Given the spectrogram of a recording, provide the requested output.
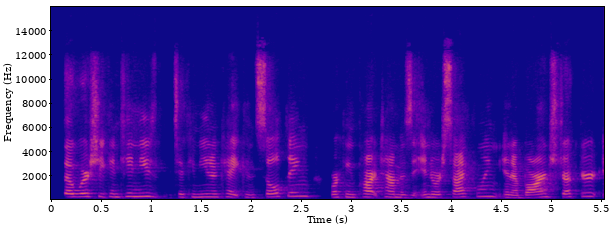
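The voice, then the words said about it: Kentucky American accent. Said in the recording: “my Kentucky accent will come out”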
